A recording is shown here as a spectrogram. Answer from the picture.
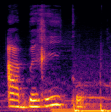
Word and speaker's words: abricots: Une tarte aux abricots. Une tarte aux abricots. So the P change on B is abricot in French.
